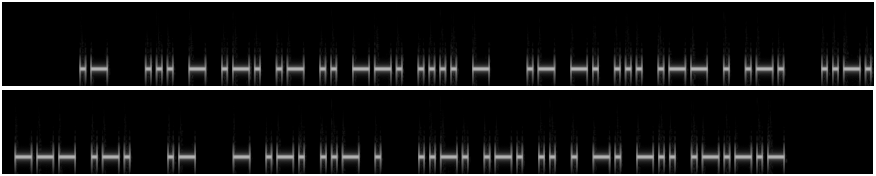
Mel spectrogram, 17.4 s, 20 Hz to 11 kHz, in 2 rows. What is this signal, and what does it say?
Morse code, heard as a keyed tone, about 22 wpm, 700 Hz. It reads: A STRAIGHT ANSWER FOR A TRUE FRIEND.
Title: Sentences from Top 1000 Words - Review Part 6 - 22wpm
